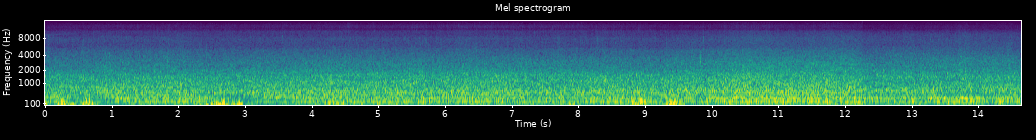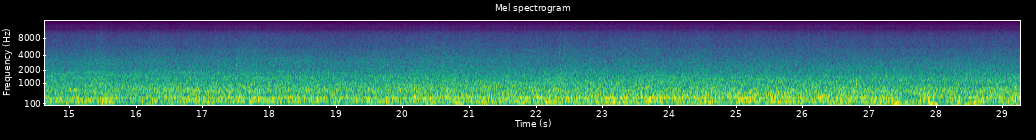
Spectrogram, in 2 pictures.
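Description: Mountain river rushing over rocks and riffles, a steady, even rush of water, with wind buffeting the microphone now and then.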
